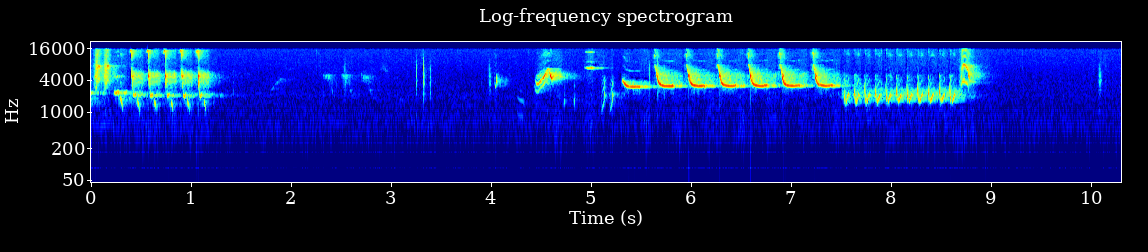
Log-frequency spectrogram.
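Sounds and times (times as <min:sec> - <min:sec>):
canary singing whistled notes and trills: 0:00.0 - 0:01.3, 0:04.0 - 0:09.0.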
